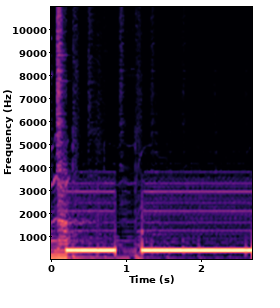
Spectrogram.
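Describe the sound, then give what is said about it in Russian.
A telephone call being placed: a loud, steady, low ringback tone in two long bursts separated by a brief pause, with a burst of clicks right at the start. “Давайте ему позвоним прямо сейчас.”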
